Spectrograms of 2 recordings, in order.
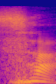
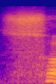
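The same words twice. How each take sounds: First: "সা" light, with open a vowel; thin letter. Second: "স" heavy, with rounded o-like vowel; heavy letter. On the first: Teacher asks students to notice the contrast, thin "সা". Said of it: "জিহ্বা নিচের দাঁতে চাপ দিয়ে". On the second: Teacher asks students to notice the contrast, heavy "স". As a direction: say "স" full-mouthed after the hiss. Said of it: "সবাই খেয়াল করুন". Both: Shown as a demonstration.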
